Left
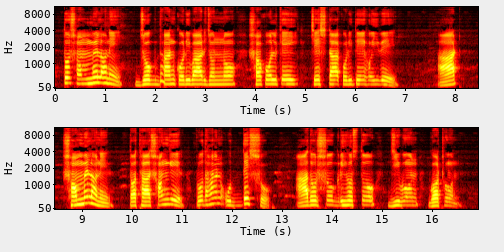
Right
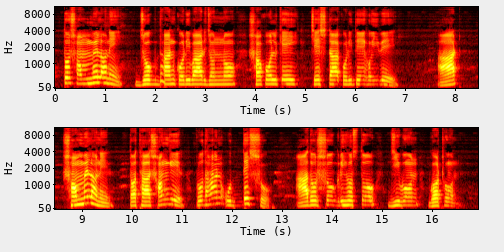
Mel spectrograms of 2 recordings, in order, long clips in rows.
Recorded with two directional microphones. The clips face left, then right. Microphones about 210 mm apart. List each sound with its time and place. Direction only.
0.1 s a man's voice: 40° left (ahead or behind)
